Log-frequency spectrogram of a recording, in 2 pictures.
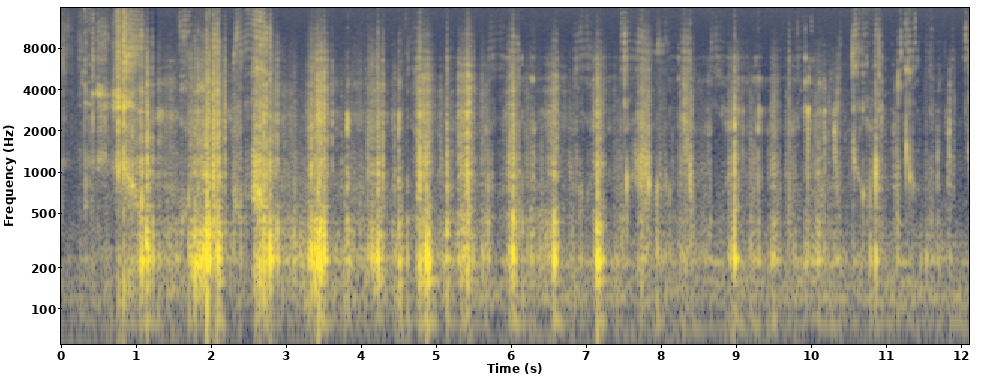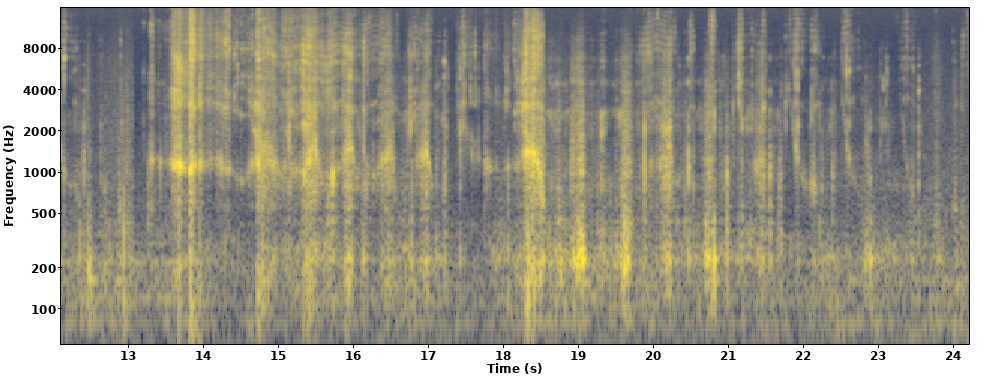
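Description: Close-miked crunching and chewing of a meringue cookie with a pretzel pressed onto it, dense crisp crackles throughout, with louder crunches about 14 and 18 seconds in.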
